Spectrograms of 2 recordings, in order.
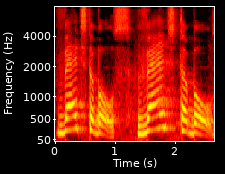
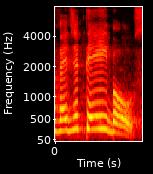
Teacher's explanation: Você vê que a primeira sílaba é a mais forte? Em português, pessoas que falam português têm uma tendência a falar vegetables, porque a gente tenta colocar nessa palavra a mesma pronúncia do português. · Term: sílabas fortes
